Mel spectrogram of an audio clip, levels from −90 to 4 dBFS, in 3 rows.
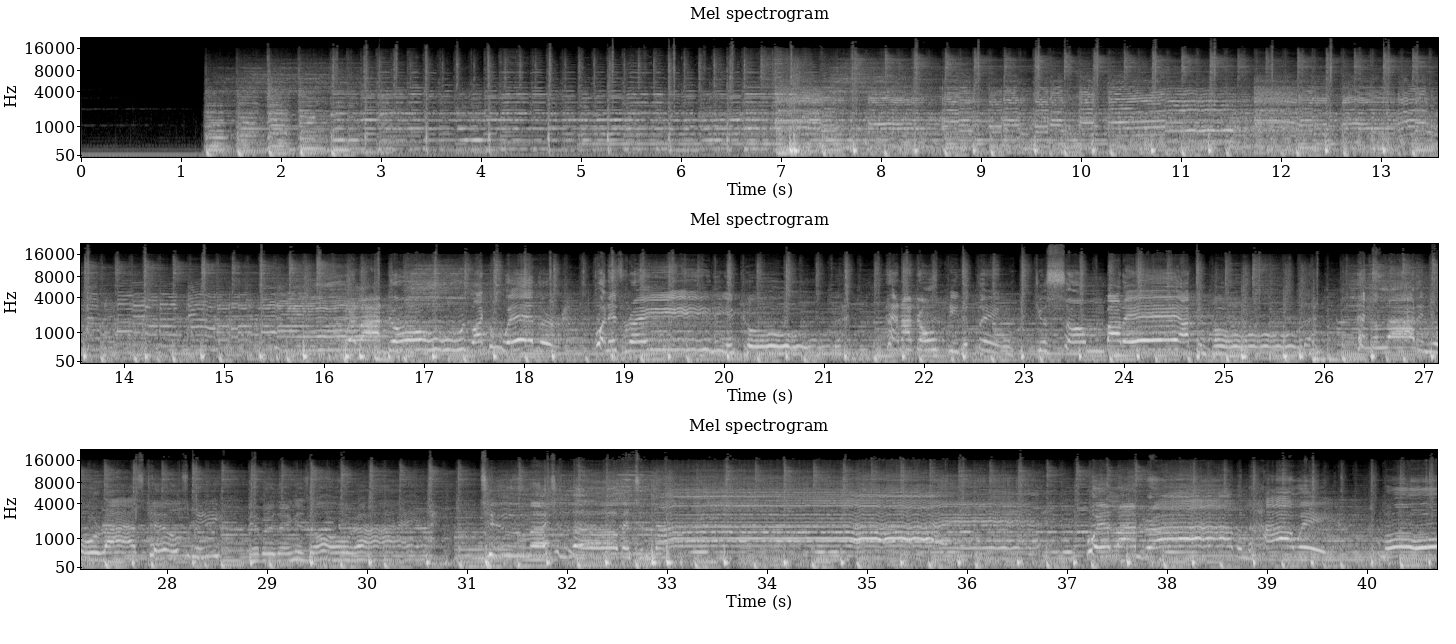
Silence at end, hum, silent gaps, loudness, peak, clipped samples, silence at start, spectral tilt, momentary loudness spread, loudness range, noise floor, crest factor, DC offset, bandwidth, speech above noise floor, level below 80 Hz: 0 s; none; none; -20 LUFS; -2 dBFS; under 0.1%; 1.2 s; -5 dB/octave; 9 LU; 8 LU; -48 dBFS; 18 dB; under 0.1%; 19.5 kHz; 30 dB; -36 dBFS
